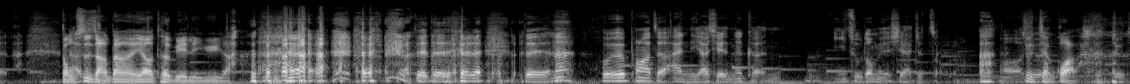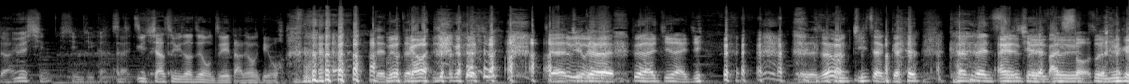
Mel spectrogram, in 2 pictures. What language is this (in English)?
Chinese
